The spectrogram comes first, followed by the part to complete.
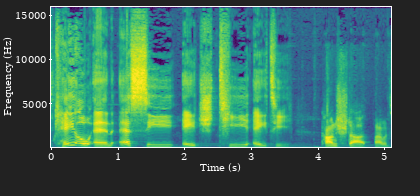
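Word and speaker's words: Konschtat: However the fuck that's pronounced. It's K-O-N-S-C-H-T-A-T. Konstadt, I would say.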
